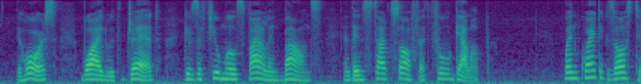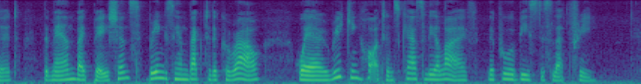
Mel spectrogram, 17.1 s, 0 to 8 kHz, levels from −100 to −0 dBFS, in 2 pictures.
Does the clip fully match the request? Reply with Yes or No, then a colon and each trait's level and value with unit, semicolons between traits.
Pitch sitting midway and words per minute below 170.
Yes: medium, 175 Hz; average, 150 wpm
